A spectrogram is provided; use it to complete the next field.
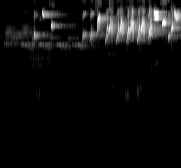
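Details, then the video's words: European goldfinch song: thin drawn-out whistles, then from mid-clip a fast run of bright, twittering notes repeated several times per second. "Le twitter et chardonneret royalتغريد طائر الحسون الملكي"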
